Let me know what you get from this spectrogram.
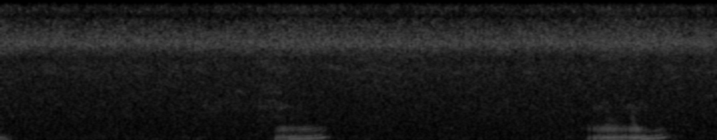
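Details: Domestic cat asleep, snoring in gentle bursts roughly three seconds apart, each snore a wavering, faintly whistled rasp against a quiet background with a thin constant hiss.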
